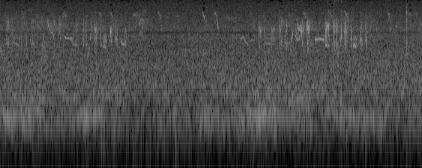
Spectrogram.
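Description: Common ringed plover giving quick bursts of short, high piping notes, some with brief whistled slurs, over a steady wash of surf or wind.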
